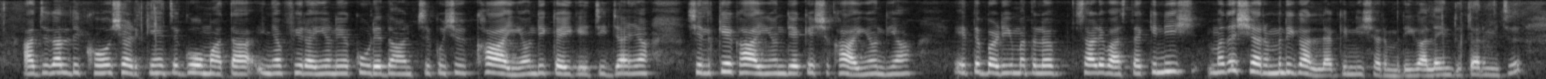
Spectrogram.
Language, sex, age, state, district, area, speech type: Dogri, female, 30-45, Jammu and Kashmir, Jammu, rural, spontaneous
